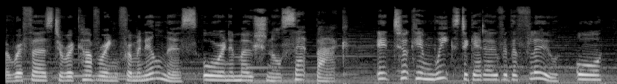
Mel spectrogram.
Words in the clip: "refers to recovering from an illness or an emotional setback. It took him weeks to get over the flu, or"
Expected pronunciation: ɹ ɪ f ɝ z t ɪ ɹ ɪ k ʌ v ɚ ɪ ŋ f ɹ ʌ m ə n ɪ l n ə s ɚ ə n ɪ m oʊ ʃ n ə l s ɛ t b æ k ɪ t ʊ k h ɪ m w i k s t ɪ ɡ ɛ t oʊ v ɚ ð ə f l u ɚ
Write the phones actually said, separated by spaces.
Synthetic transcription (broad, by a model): ɹ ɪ f ɝ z t ɪ ɹ ɪ k ʌ v ɚ ɪ ŋ f ɹ ʌ m ə n ɪ l n ə s ɚ ə n ɪ m oʊ ʃ n ə l s ɛ t b æ k ɪ t ʊ k h ɪ m w i k s t ɪ ɡ ɛ t oʊ v ɚ ð ə f l u ɚ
